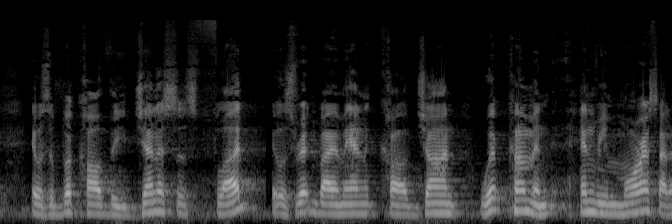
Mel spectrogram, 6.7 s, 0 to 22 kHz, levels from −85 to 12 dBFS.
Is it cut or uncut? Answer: cut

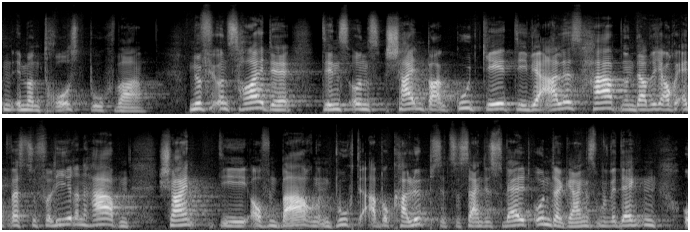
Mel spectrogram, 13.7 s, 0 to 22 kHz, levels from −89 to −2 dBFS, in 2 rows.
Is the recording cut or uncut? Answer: uncut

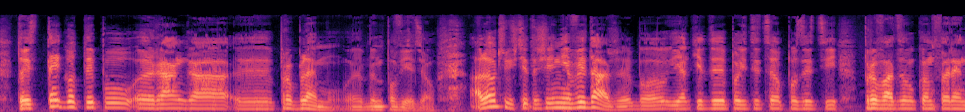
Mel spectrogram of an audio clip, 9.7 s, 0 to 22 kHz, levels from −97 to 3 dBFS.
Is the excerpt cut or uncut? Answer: cut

